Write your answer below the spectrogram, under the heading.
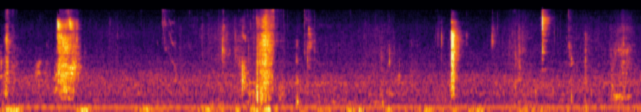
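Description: A person chewing a mouthful of rice and soy-marinated crab meat close to a clip-on microphone, with a few sharp wet mouth clicks every second or two.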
